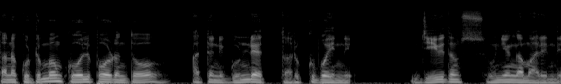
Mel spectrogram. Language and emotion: Telugu, sad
